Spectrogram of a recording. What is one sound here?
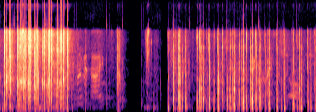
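Rapid clicking game sound effects of blocks being broken rattle in quick bursts.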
